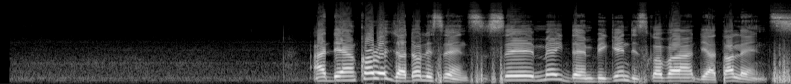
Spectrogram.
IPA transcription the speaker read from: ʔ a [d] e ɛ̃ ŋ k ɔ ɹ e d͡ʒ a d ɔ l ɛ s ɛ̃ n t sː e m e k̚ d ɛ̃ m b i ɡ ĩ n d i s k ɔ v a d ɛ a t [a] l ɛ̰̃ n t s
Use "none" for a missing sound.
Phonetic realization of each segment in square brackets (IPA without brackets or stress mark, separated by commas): d, a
